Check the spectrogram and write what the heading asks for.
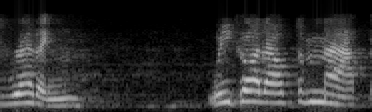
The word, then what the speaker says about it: Reading: though she explained that it was pronounced redding we got out the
